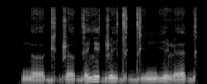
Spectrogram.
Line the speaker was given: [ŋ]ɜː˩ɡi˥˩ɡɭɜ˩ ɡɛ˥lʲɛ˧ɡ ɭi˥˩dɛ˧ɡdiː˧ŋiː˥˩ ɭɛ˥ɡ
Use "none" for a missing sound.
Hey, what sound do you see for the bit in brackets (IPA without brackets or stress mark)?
n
